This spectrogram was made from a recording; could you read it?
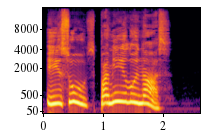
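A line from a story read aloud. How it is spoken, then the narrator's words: Lepers crying out. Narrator (Russian): прокаженные увидели Иисуса, они закричали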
